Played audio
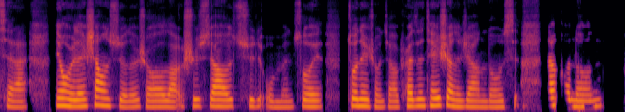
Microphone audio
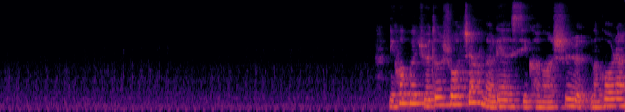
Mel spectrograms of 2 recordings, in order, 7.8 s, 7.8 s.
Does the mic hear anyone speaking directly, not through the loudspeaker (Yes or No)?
Yes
